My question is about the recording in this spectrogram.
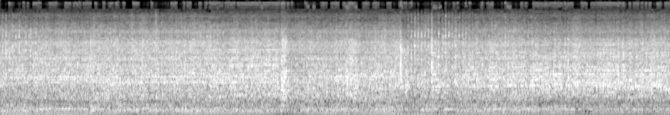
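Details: DR RapidFire PRO-XL log splitter, just back from the shop, small engine at full throttle under load splitting dried cottonwood: steady high-pitched drone with a loose metallic rattle and woody cracking as the ram stalls in the log; cause unconfirmed.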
